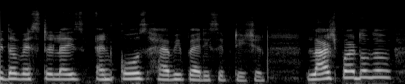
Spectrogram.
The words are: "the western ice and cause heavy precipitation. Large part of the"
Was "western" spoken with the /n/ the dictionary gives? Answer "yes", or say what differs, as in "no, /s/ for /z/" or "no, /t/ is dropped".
no, /l/ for /n/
